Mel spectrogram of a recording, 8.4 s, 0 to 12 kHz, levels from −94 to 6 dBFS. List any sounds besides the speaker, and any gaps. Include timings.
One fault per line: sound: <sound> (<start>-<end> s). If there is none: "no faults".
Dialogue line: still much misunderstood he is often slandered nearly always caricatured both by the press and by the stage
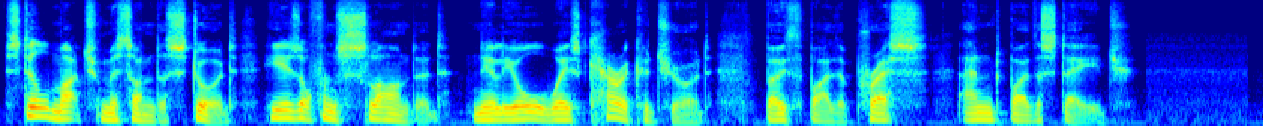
no faults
